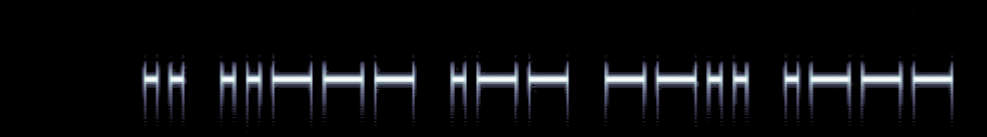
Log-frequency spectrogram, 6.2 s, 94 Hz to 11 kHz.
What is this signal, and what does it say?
Morse code, heard as a keyed tone, about 15 wpm, 700 Hz. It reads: I2WZJ
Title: DXCC-100 Call Signs - 5 Characters - 15wpm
